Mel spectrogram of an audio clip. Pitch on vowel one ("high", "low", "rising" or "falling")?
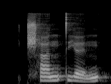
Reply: rising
